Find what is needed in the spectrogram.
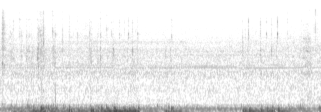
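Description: Typing on a computer keyboard: scattered keystrokes in two short runs, the first lasting about two seconds and the second starting about five seconds in, over a low steady hum.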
